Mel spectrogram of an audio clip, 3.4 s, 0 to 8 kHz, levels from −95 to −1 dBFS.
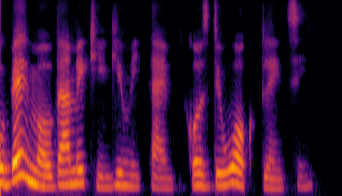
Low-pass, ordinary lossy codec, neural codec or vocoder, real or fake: none; none; codec, 16 kHz, about 1 kbps, DyCAST, with the encoder's durations; fake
